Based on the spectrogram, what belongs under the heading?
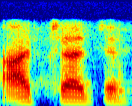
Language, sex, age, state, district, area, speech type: Bengali, male, 30-45, West Bengal, Howrah, urban, conversation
